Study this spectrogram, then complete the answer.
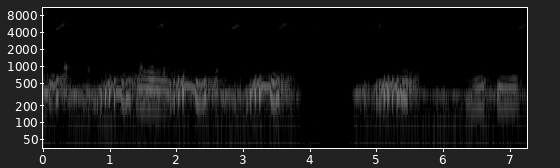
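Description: Pigeons coo in repeated low, rolling phrases close by, with faint chirps above; someone speaks briefly once, and the cooing breaks off for a short silent gap before resuming.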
